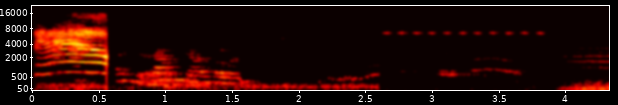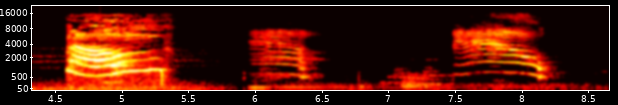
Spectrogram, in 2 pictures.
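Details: Rescue kittens meeting a new kitten for the first time indoors: several high, bending meows, one loud falling-then-rising cry near the middle, with quiet pauses between calls.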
